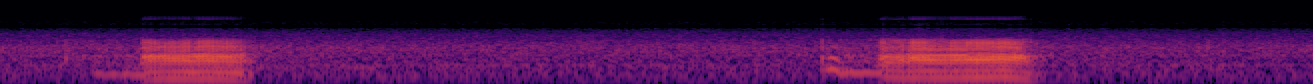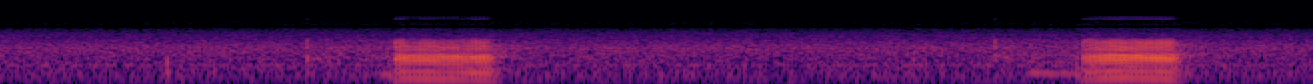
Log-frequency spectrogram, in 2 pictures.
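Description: Soft, short, buzzy snorts on breaths, roughly every three seconds, over steady room hiss; gentle puppy snoring.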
